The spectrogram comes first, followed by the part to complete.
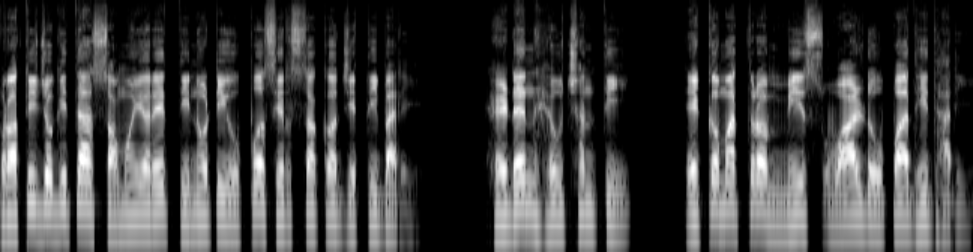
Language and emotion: Odia, neutral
